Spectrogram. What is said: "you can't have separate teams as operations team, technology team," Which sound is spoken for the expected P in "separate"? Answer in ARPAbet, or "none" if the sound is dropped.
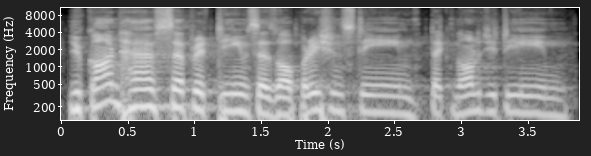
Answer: P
